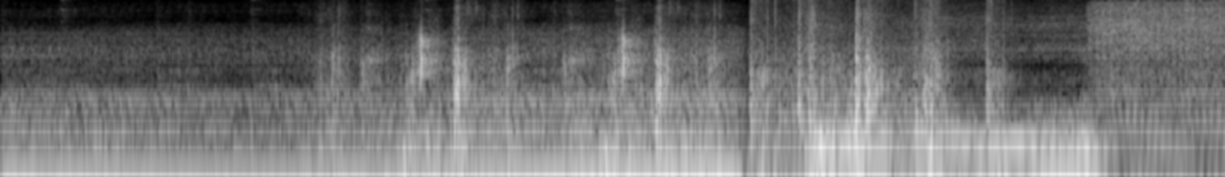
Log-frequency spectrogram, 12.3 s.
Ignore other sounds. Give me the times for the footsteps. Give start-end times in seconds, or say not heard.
3.0-10.1.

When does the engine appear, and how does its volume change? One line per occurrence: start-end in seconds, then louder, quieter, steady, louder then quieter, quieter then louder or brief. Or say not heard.
0.0-12.2 louder.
